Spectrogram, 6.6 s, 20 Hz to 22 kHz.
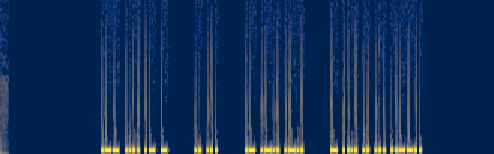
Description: Morse code, heard as a keyed tone, about 46 wpm, 700 Hz. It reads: WHAT IS ALL THIS?
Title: 2x Word-Spacing - Sentences from Top 100 Words - 45wpm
